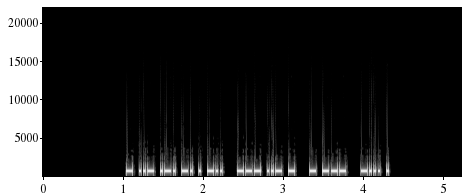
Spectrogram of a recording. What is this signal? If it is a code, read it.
Morse code, heard as a keyed tone, about 44 wpm, 700 Hz. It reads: TURNED OUT TO BE
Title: Sets of 4 Words 45wpm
